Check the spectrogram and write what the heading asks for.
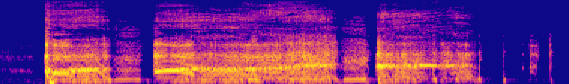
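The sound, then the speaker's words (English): A person makes loud, strained choking and gagging noises in several long bursts, separated by brief gasping pauses and ending in a few short sputters. The voice imitates choking, presented as highlights of the Dolphins' game against the Titans. “It's choking because they choked.”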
